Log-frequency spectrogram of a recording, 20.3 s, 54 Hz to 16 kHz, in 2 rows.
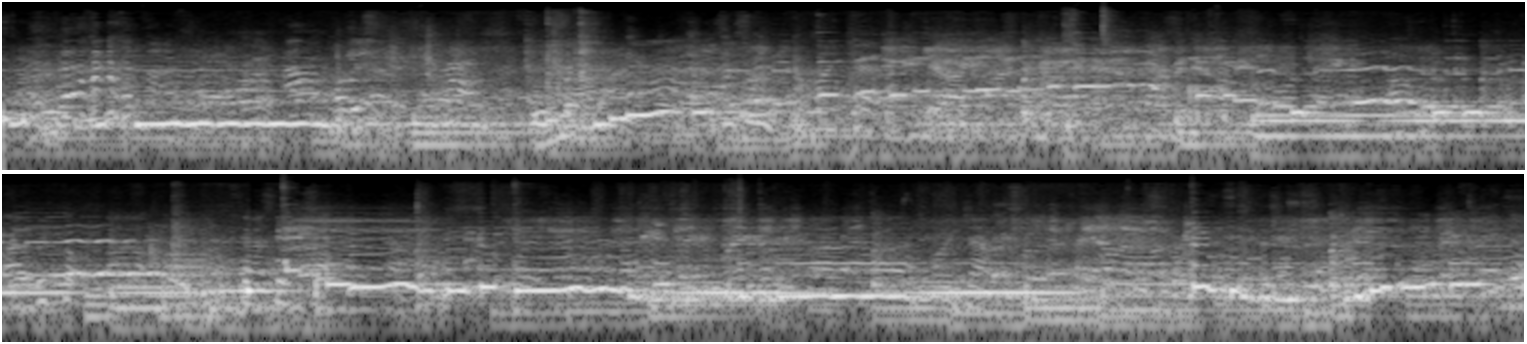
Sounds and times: Speech: 0.0s - 20.3s.

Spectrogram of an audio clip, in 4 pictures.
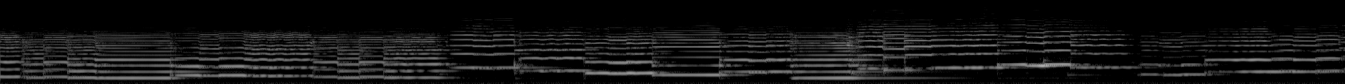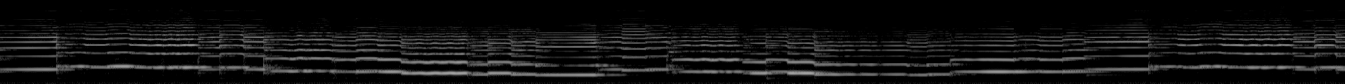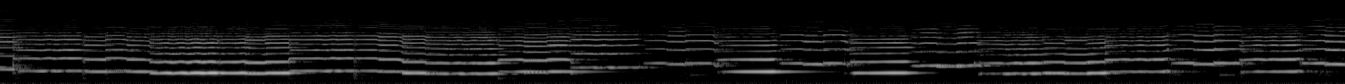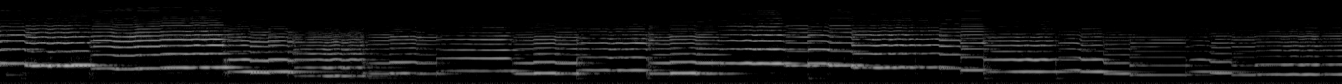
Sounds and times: Violin, fiddle: 0.0s - 53.7s.

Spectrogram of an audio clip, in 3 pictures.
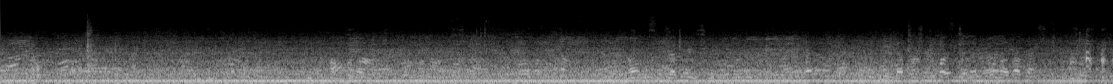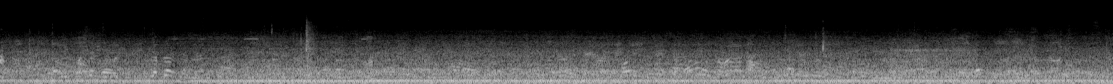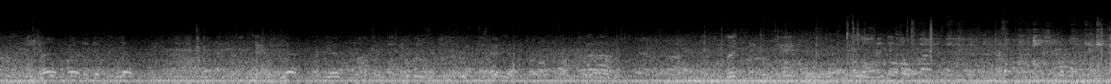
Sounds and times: Speech: 0.0s - 33.3s
Vehicle: 0.0s - 33.3s.

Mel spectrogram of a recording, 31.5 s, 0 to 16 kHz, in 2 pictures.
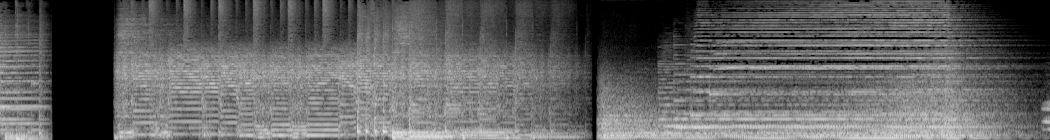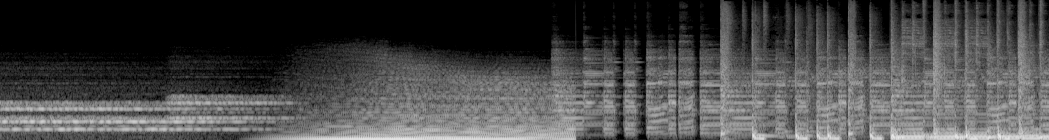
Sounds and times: Scary music: 9.0s - 24.4s.

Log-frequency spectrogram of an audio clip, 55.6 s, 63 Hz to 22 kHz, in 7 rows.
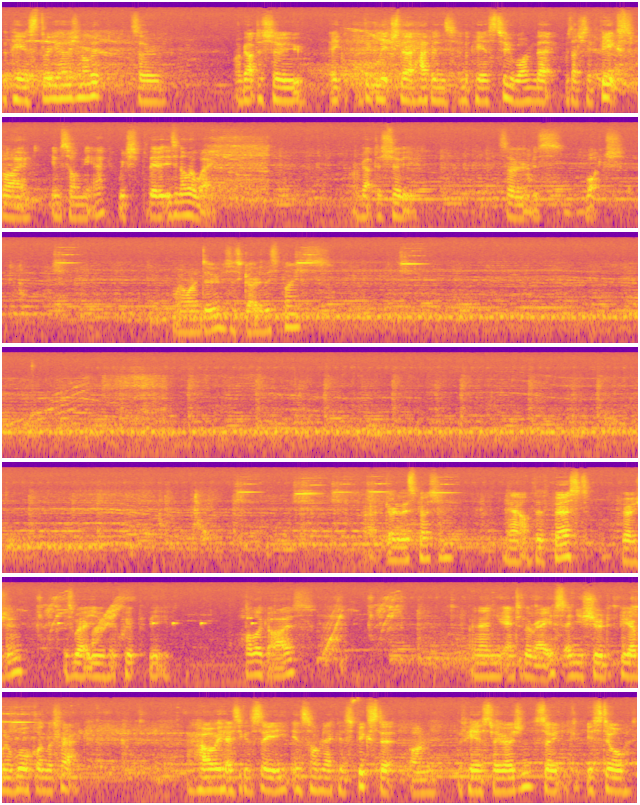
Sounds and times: Speech: 0.0s - 2.0s, 2.9s - 10.7s, 12.3s - 13.2s, 14.2s - 15.7s, 18.0s - 20.0s, 36.4s - 37.4s, 38.1s - 40.0s, 40.6s - 41.9s, 42.7s - 43.7s, 45.6s - 48.7s, 50.0s - 55.6s.

